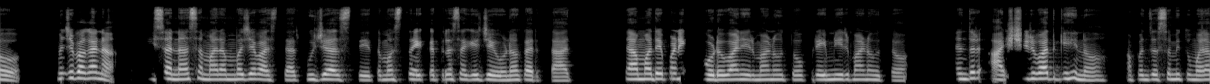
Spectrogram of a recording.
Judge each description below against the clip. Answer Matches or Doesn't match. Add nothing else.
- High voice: Matches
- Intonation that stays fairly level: Matches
